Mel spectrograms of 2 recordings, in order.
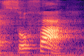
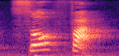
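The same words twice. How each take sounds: First: Said in the usual way. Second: "sofá" slowly split into so, fá; syllable by syllable. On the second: Shown as a demonstration. Teacher showing the strongest syllable, split and stressed. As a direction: break "sofá" in two, leaning on the final fá. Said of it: "é a mais forte".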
